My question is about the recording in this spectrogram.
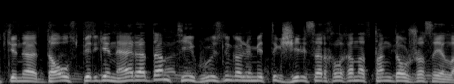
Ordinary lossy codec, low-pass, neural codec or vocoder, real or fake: none; none; none; real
